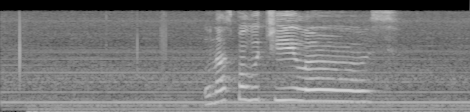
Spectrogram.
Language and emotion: Russian, positive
